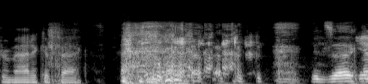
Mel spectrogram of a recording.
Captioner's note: laughter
